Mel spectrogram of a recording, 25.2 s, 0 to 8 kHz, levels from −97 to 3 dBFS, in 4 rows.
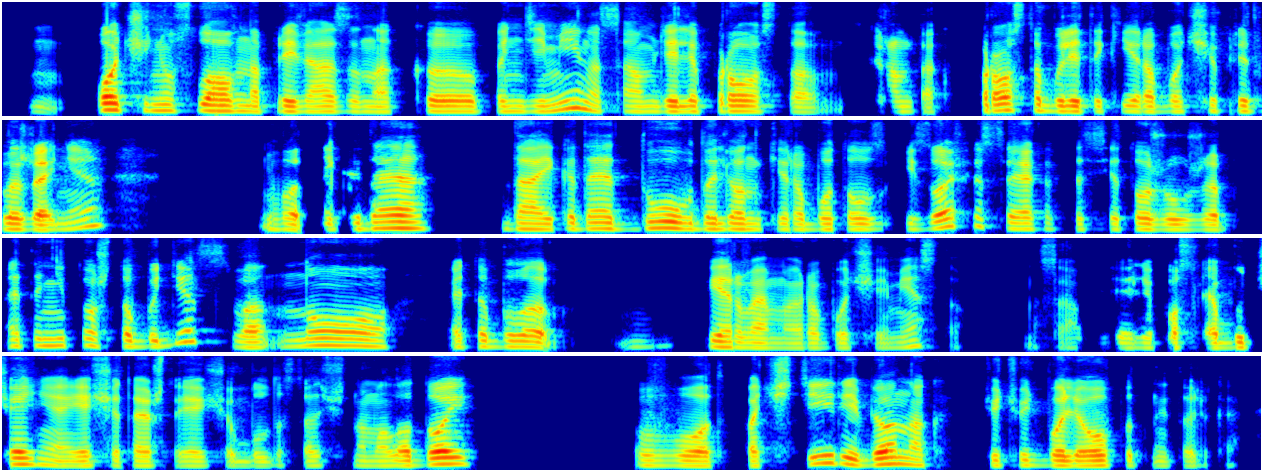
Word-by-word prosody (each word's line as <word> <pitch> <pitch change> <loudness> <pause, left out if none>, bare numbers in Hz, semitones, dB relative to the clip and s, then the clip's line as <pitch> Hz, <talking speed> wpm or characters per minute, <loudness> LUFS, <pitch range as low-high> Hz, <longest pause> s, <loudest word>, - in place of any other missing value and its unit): м, 125 -3 -20
очень 175 -2 +6
условно 145 -3 +3
привязано 130 -1 -1
к 135 -1 +2
пандемии. 135 +8 -2
На 195 - -1
самом 135 -1 -7
деле, 135 0 +3
просто, 135 -3 -1 0.2
скажем 130 -1 -9
так, - - -12 0.2
просто 160 +1 +3
были 140 -2 +4
такие 135 +1 -5
рабочие 135 +2 -5
предложения. 140 - +1 0.8
Вот, - - -3
и - - -5
когда 150 +2 -2
я 165 -1 +6 0.3
Да, 145 -2 +2
и 140 - +1
когда 155 +2 -1
я 155 - +4
до 165 +5 +3
удаленки 140 -1 -2
работал 140 0 -3
з 140 - -21
из 140 0 -12
офиса, 200 0 0
я 145 - +2
как-то 145 -1 -17
себе 140 0 -11
тоже 140 -1 -2
уже 130 -1 -3 0.2
Это 170 +2 -9
не 180 +1 -3
то, 180 -1 -6
чтобы 155 -3 -4
детство, 280 - -4
но 175 -1 +1 0.2
это 155 - -5
было, 150 -1 0 0.3
м, 150 +1 -25 0.2
1 135 -6 +1
мое 120 -1 -9
рабочее 125 0 -10
место, 155 +6 -13 0.3
на - - -32
самом - - -22 0.2
деле, 125 0 -10
после 125 -1 -6
обучения. 135 +1 0
Я 120 - +2
считаю, 125 0 -3
что 120 0 -14
я 120 - -2
еще 120 - -11
был 115 0 -12
достаточно 125 +2 -14
молодой. 130 +8 +6 0.8
Вот. 130 -2 -1
Почти 170 +10 -1
ребенок, 155 -2 +4 0.2
чуть-чуть 135 0 -7
более 130 -1 +3
опытный 130 -2 0
только, - - -16
140 Hz, 165 wpm, -24 LUFS, 130-155 Hz, 0.8 s, очень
